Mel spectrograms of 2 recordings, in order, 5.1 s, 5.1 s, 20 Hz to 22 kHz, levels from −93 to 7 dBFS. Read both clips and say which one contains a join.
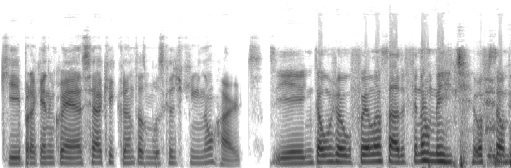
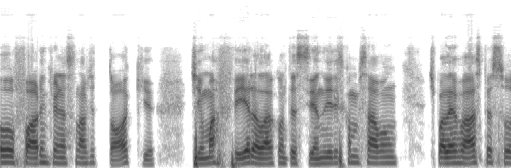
first; 1 cut; at 2.7 s

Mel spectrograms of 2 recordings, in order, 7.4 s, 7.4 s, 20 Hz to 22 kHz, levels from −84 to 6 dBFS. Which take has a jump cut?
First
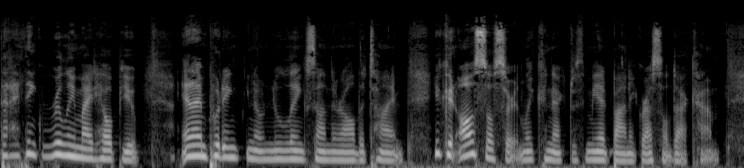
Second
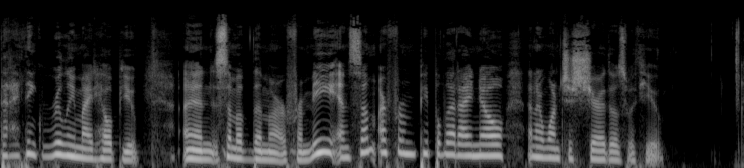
first; 1 cut; at 1.8 s

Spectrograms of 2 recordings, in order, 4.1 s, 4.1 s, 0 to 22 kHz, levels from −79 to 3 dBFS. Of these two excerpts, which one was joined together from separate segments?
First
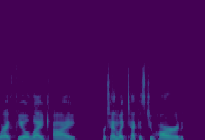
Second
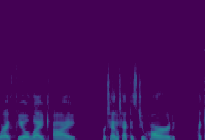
second; 1 cut; at 2.4 s

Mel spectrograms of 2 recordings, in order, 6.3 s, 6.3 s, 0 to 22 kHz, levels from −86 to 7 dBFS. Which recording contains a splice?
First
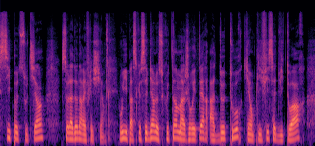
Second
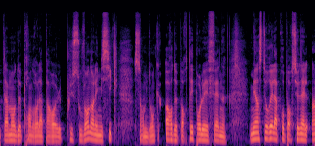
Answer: first; 1 cut; at 2.3 s

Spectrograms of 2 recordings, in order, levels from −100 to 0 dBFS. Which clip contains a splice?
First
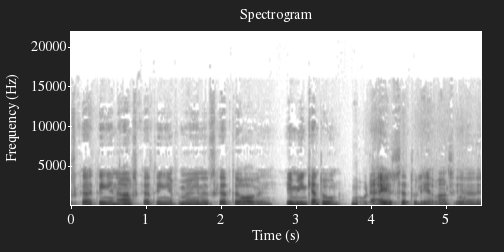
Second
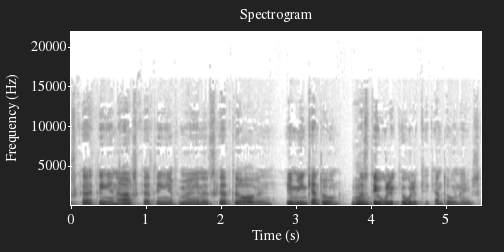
first; 1 cut; at 3.8 s

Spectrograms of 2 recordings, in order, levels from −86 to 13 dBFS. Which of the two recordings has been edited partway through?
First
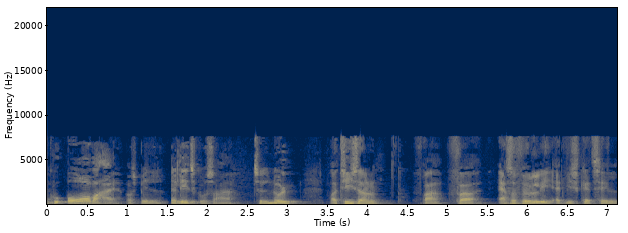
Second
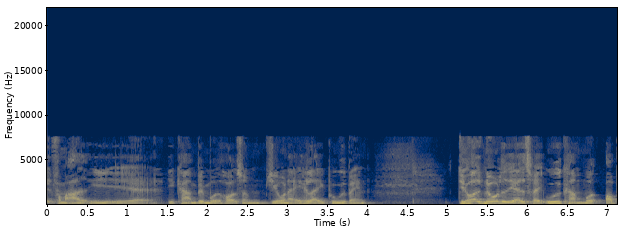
first; 2 cuts; at 1.5 s, 3.5 s

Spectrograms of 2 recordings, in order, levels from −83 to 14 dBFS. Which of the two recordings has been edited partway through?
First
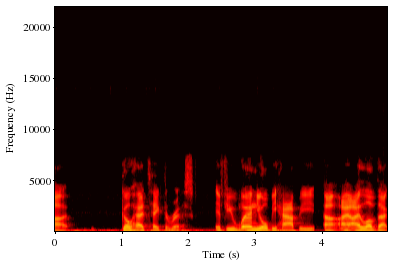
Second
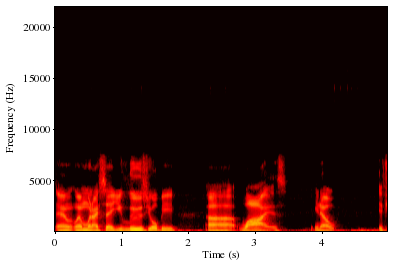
first; 1 cut; at 3.9 s

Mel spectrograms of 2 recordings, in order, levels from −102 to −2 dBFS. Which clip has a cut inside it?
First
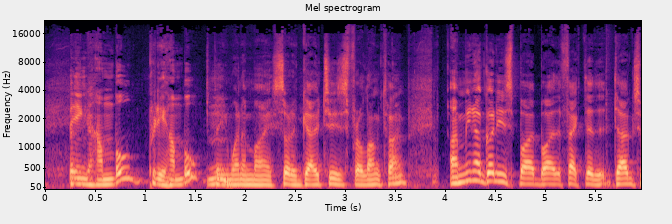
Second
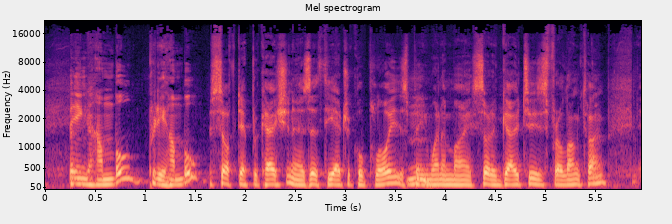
first; 2 cuts; at 1.6 s, 3.9 s

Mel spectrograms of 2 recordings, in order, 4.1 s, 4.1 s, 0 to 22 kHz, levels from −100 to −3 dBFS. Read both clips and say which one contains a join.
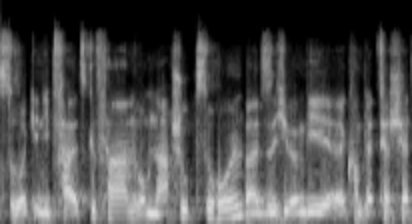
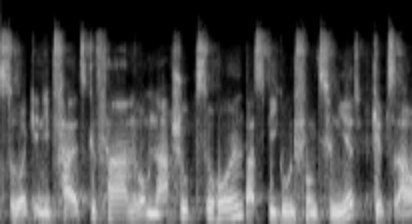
second; 1 cut; at 2.4 s

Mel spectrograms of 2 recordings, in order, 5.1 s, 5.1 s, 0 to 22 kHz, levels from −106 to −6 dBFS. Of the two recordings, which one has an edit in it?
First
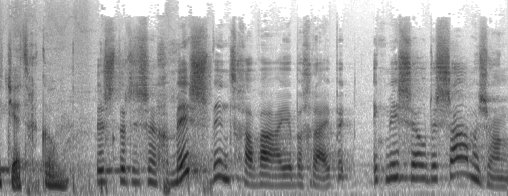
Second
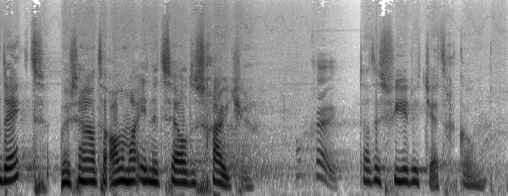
first; 2 cuts; at 2.1 s, 3.5 s

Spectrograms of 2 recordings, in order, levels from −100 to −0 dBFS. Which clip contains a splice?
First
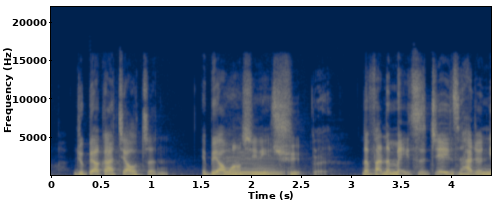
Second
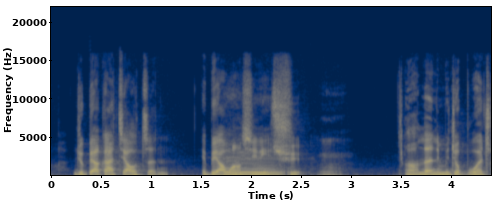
first; 1 cut; at 2.6 s

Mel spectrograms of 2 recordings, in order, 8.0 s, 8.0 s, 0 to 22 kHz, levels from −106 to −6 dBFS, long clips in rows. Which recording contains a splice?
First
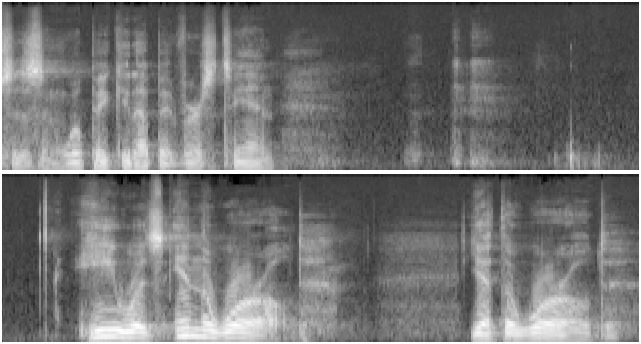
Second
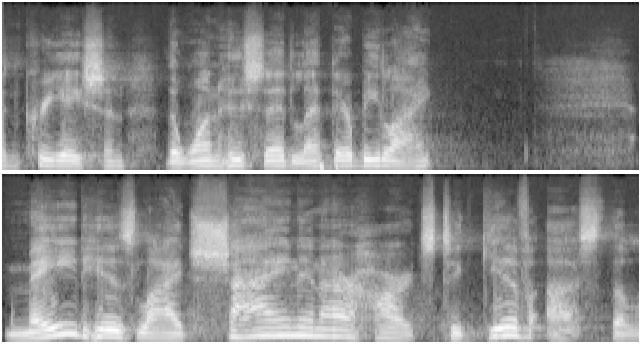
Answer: first; 1 cut; at 6.8 s

